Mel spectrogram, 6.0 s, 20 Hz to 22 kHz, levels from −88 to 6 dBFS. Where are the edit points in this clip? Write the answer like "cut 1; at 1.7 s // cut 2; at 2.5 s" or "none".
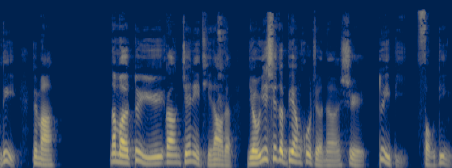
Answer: cut 1; at 2.2 s

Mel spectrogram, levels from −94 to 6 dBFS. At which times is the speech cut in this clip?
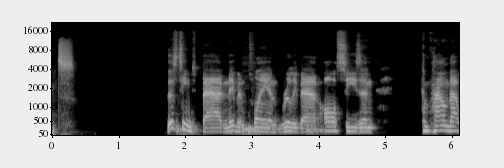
cut 1; at 1.7 s

